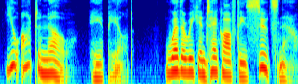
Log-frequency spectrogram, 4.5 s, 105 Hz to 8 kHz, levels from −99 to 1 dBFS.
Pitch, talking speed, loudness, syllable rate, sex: 190 Hz, 160 wpm, -21 LUFS, 5.4 syllables/s, female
